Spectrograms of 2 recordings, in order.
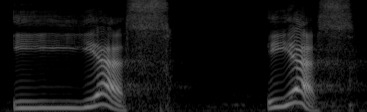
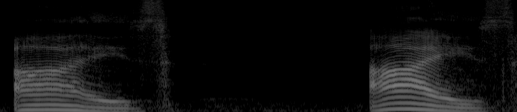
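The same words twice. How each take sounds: First: "E S" said as two syllables, ee-YESS; mispronounced "eyes". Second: "Eyes" as one long syllable, like "ize", pitched low; correctly read "eyes". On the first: Father sounding out the spelling for his daughter, mispronounced ee-YESS. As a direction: sound out "E S" wrongly as a drawn ee plus yes. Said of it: "Well, what does that spell?". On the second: Father finally seeing it on paper, "Eyes" in one low syllable. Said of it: "he sees that and he goes". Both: Retold or imitated.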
